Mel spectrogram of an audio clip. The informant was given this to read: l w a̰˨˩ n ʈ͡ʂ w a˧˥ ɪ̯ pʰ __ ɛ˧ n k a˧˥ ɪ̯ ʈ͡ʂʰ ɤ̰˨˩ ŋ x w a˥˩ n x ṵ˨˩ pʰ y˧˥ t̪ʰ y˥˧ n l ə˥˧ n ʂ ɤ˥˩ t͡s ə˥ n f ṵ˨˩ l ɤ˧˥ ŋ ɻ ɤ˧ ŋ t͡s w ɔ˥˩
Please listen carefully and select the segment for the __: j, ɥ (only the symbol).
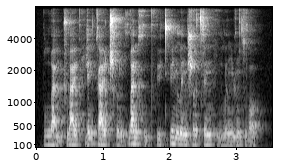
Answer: j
